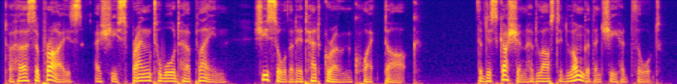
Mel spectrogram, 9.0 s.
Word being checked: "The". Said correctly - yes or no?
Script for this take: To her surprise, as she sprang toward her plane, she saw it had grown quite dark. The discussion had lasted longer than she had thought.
yes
